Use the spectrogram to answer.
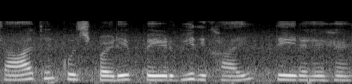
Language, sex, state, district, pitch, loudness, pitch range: Hindi, female, Chhattisgarh, Raipur, 210 Hz, -14 LUFS, 200-225 Hz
